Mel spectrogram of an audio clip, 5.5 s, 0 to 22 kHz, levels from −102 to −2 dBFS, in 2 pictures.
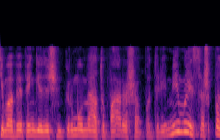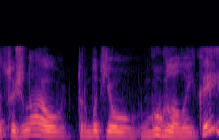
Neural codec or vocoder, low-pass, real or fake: none; 5.4 kHz; real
